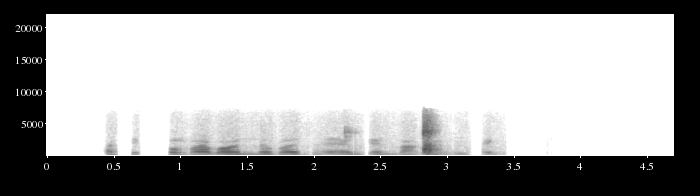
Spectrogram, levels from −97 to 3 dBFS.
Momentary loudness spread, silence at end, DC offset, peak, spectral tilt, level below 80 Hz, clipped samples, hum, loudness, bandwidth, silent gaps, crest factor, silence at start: 24 LU; 1.35 s; under 0.1%; -20 dBFS; -1 dB/octave; under -90 dBFS; under 0.1%; none; -42 LUFS; 7.4 kHz; 0.54-0.60 s, 0.70-0.90 s, 3.18-3.25 s; 26 dB; 0.45 s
